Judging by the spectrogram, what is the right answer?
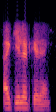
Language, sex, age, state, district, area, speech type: Kashmiri, male, 18-30, Jammu and Kashmir, Shopian, rural, conversation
